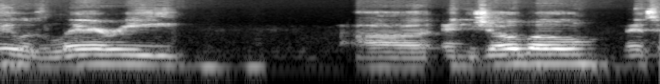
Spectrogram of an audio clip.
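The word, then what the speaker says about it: Ogunjobi: They lost, I want to say it was Larry Ojobo.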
